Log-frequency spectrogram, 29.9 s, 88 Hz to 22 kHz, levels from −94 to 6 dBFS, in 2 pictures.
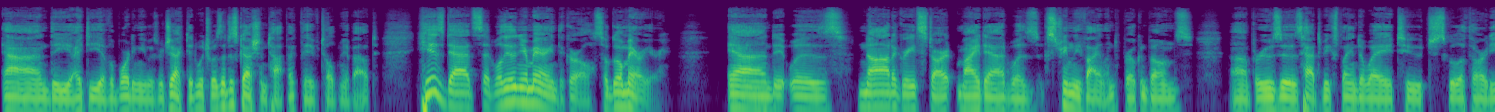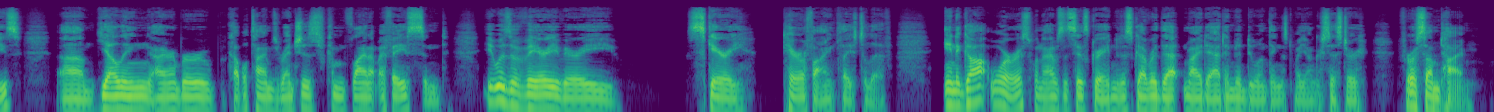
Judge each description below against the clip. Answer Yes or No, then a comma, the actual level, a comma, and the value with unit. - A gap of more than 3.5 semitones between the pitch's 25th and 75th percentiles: No, average, 2.8 semitones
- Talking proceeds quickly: Yes, fast, 210 wpm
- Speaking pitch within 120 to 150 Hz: No, very low, 95 Hz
